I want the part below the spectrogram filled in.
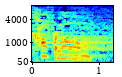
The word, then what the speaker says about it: Capernaum: Where he was in a fishing village called Capernaum, which it really in Aramaic would have been pronounced Capernaum.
